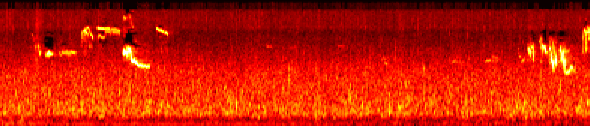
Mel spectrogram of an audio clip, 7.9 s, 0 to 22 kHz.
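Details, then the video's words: European robin singing over steady running water: a high, thin, twittering phrase of whistles and trills around 1–2 seconds, a long quiet gap, then another sparkling phrase near the end. "Relaxing _Water Sounds _bird red throat"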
